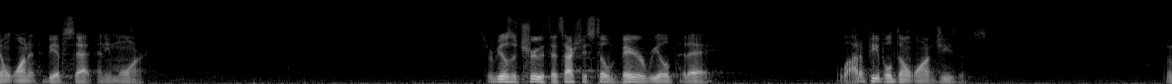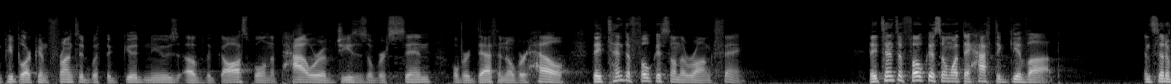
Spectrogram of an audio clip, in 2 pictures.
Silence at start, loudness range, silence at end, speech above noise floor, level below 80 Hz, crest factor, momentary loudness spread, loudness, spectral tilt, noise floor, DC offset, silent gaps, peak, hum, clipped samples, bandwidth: 0 s; 12 LU; 0 s; 37 dB; -54 dBFS; 24 dB; 13 LU; -25 LUFS; -6.5 dB/octave; -61 dBFS; under 0.1%; none; -2 dBFS; none; under 0.1%; 10.5 kHz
